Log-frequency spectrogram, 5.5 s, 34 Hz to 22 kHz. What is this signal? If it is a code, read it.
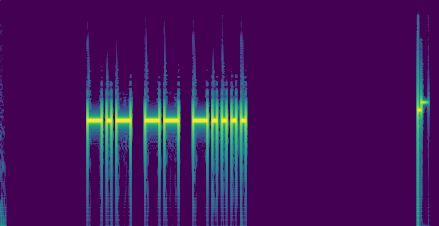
Morse code, heard as a keyed tone, about 20 wpm, 700 Hz. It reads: KM6
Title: USA Call Sign Prefixes - 20wpm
